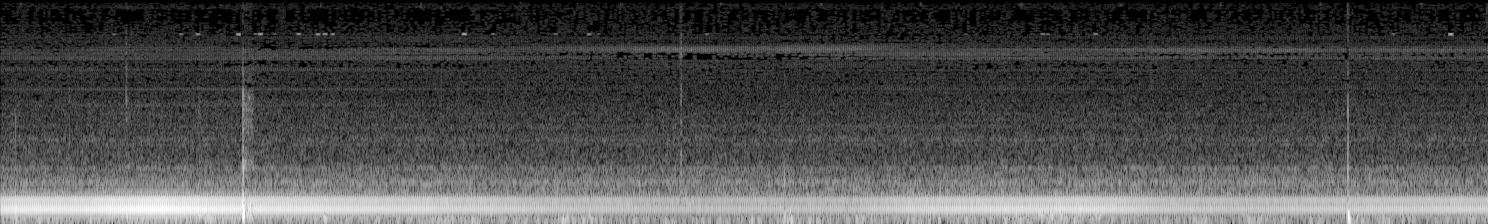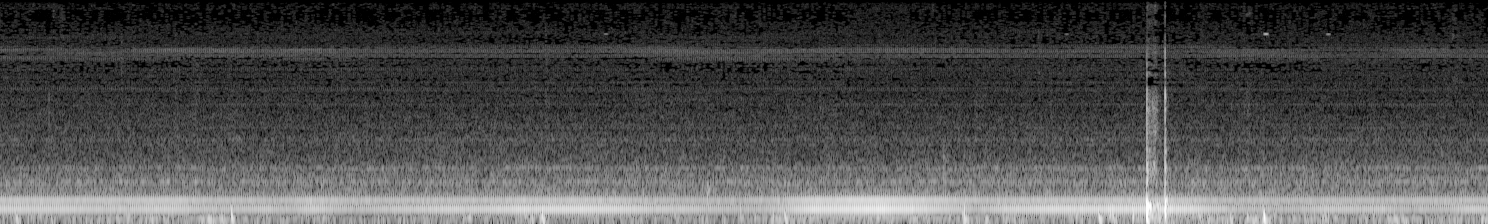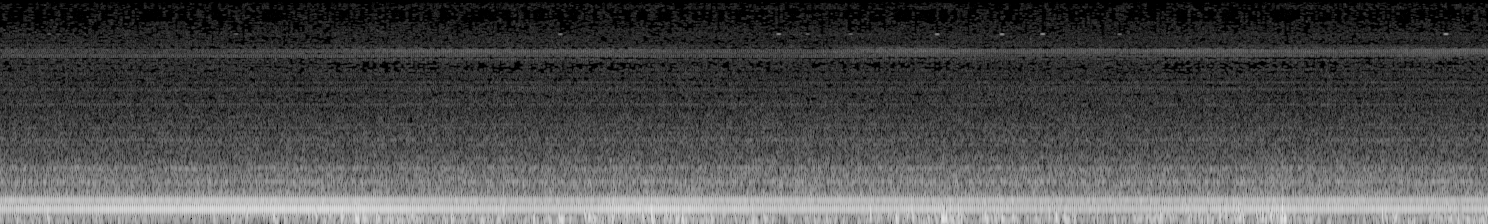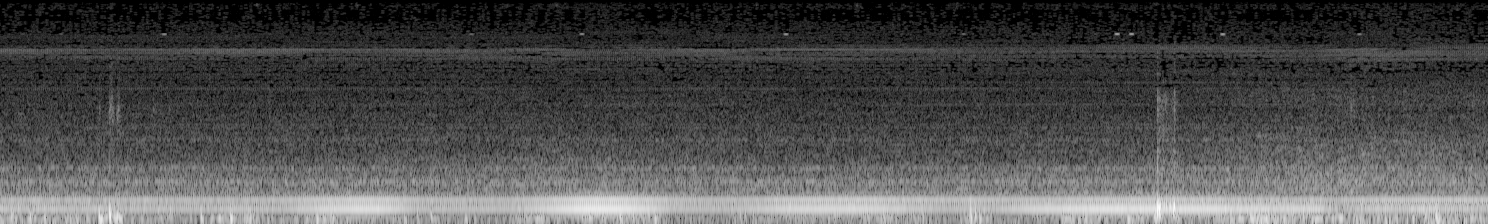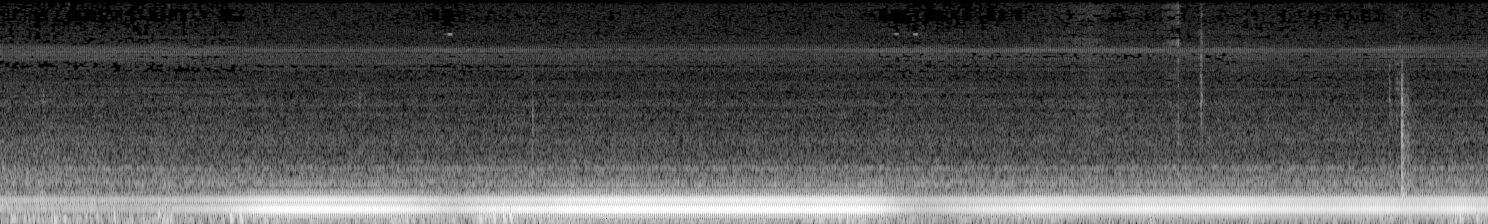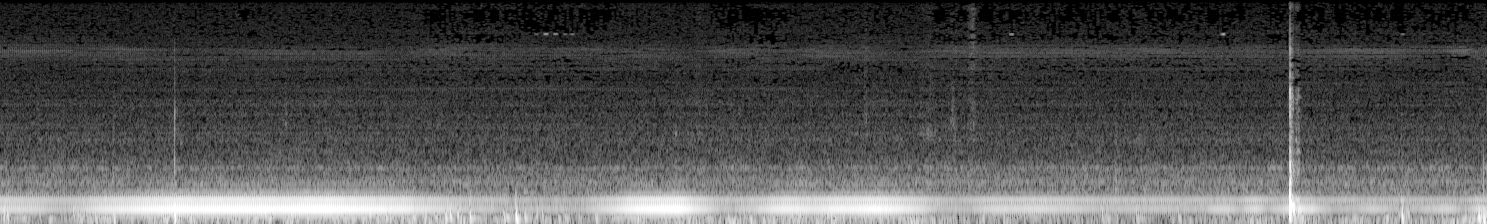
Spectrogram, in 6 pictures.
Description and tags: everything should be recorded. hypnoise
From ESBR-pack. Low frequency hypnotic noise.
hypnotic, deep, electric, noise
